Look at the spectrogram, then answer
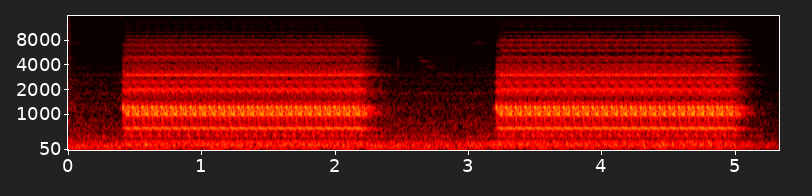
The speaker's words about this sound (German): Die Töne der unterschiedlichen Programme des Scanners reichen von einem tiefen Brummen bis hin zu hellen Piepstönen.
